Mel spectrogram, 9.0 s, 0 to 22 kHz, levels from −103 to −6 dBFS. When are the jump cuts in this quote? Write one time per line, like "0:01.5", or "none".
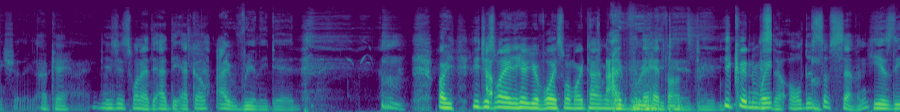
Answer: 0:07.7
